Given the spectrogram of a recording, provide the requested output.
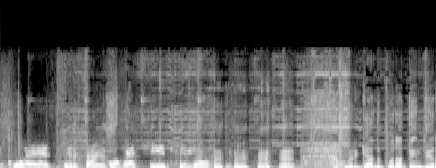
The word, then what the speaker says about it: Quester: A pronúncia é essa mesmo? É Quester? É Quester, está corretíssimo.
